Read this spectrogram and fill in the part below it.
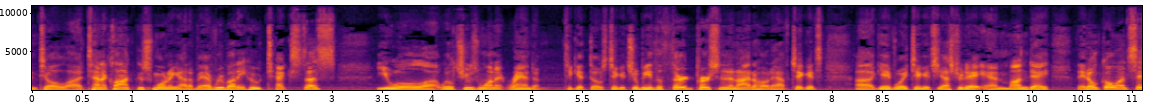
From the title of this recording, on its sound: LIVE from the TOY DRIVE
